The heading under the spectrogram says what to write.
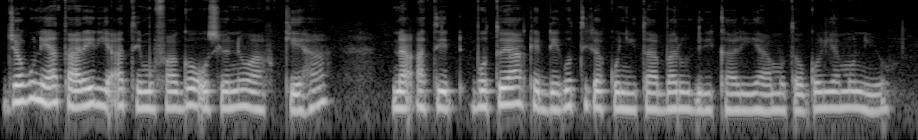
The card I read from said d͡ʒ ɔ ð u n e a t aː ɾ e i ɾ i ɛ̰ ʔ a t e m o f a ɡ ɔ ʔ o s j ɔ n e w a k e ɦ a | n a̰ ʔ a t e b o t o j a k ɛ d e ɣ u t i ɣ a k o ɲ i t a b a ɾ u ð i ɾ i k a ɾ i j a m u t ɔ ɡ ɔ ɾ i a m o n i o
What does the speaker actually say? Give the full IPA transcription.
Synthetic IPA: d͡ʒ ɔ ɣ u n e a t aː ɾ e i ɾ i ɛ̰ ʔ a t e m o f a ɡ ɔ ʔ o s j ɔ n e w a k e ɦ a | n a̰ ʔ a t e b o t o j a k ɛ d e ɣ o t i ɣ a k o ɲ i t a b a ɾ u ð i ɾ i k a ɾ i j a m o t ɔ ɡ ɔ ɾ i a m o n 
